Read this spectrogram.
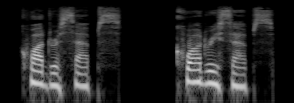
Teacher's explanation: Stress quad and keep ceps clear.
